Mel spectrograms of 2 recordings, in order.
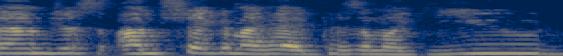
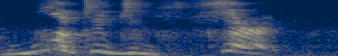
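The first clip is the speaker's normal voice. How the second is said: imitated yelling, words bitten out through gritted teeth; 3 semitones higher, 7 dB quieter than usual. Acting out what parents say when you walk away mumbling: imitating yelling through teeth. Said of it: "Yelling through your teeth".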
